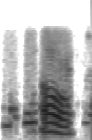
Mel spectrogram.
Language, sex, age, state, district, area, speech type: Malayalam, male, 30-45, Kerala, Alappuzha, rural, conversation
